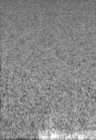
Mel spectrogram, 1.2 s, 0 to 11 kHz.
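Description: Rain falling in Farming Simulator 25, a steady broadband hiss of downpour with a low rumbling swell building partway through, no voices.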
